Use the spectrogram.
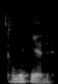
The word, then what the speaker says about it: Glicked: was Barbie Heimer ick say it right glicked Glick glicked yes but I I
